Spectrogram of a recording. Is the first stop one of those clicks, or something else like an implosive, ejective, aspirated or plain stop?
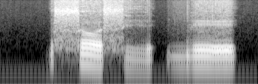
plain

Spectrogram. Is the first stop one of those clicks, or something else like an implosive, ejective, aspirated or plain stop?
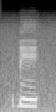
implosive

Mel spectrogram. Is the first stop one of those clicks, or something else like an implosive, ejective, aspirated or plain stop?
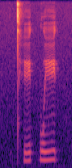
aspirated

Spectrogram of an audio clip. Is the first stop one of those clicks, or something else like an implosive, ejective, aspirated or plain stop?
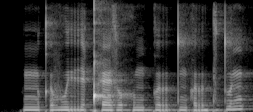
ejective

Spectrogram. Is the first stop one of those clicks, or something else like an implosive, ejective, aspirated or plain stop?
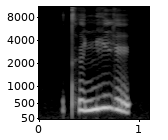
aspirated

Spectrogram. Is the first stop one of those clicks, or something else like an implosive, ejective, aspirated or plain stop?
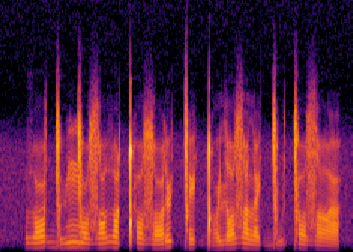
click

